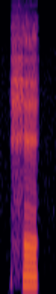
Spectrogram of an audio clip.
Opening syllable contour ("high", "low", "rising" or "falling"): low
